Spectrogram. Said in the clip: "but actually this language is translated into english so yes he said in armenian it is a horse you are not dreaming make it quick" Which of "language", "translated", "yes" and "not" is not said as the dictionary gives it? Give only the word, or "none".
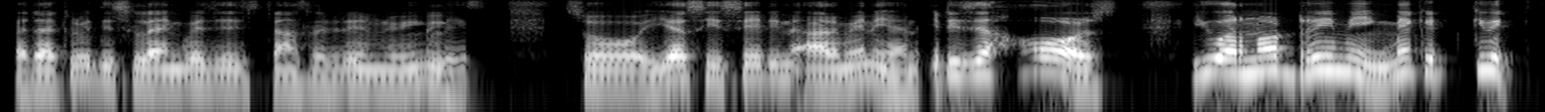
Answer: none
